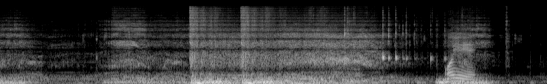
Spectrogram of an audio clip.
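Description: A creature growls and snarls up close.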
